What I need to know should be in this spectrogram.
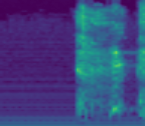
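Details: Adult woman with a severe coughing fit while speaking at a public event: two short, harsh cough bursts after a steady electrical hum.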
